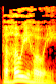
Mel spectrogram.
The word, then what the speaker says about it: pāhoehoe: Two types of lava are named according to the surface texture: ah, pronounced ah, and pahoehoe, paho, eho, e, both Hawaiian words.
